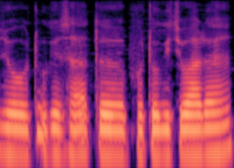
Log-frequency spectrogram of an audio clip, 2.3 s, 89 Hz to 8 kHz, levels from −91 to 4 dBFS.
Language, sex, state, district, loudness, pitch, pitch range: Hindi, male, Bihar, Samastipur, -17 LUFS, 125 Hz, 125-130 Hz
